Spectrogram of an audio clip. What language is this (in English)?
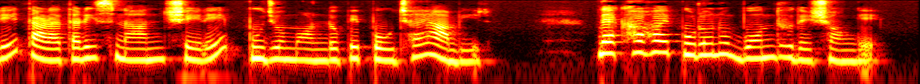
Bangla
